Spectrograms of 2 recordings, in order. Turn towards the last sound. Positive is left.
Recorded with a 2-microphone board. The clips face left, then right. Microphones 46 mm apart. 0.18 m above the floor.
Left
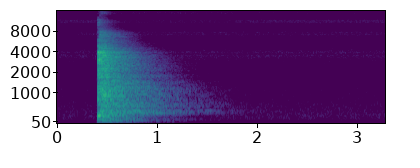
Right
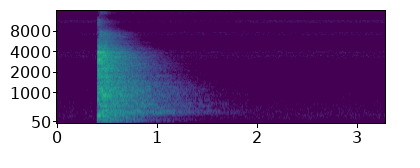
turn(degrees=-5)  # may be behind; listen again after turning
